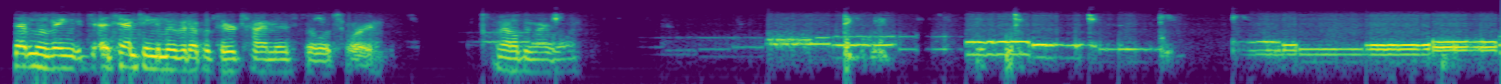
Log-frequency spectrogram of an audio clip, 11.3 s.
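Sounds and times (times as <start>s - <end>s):
speech: 0.1s - 3.0s, 3.7s - 4.4s, 6.3s - 8.0s
tinny circus music through a phone speaker: 5.1s - 11.2s.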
